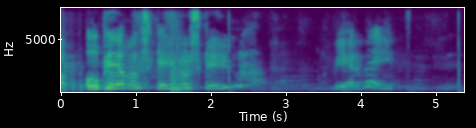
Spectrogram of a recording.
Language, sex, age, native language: Icelandic, male, 8, Icelandic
